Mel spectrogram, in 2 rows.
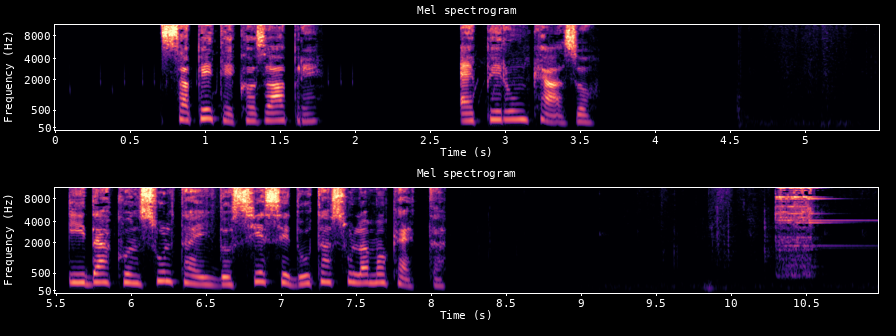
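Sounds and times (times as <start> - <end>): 
speech: 0.7 - 1.9, 2.7 - 3.7, 5.6 - 8.2
old landline telephone bell ringing on the floor: 10.3 - 10.9.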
